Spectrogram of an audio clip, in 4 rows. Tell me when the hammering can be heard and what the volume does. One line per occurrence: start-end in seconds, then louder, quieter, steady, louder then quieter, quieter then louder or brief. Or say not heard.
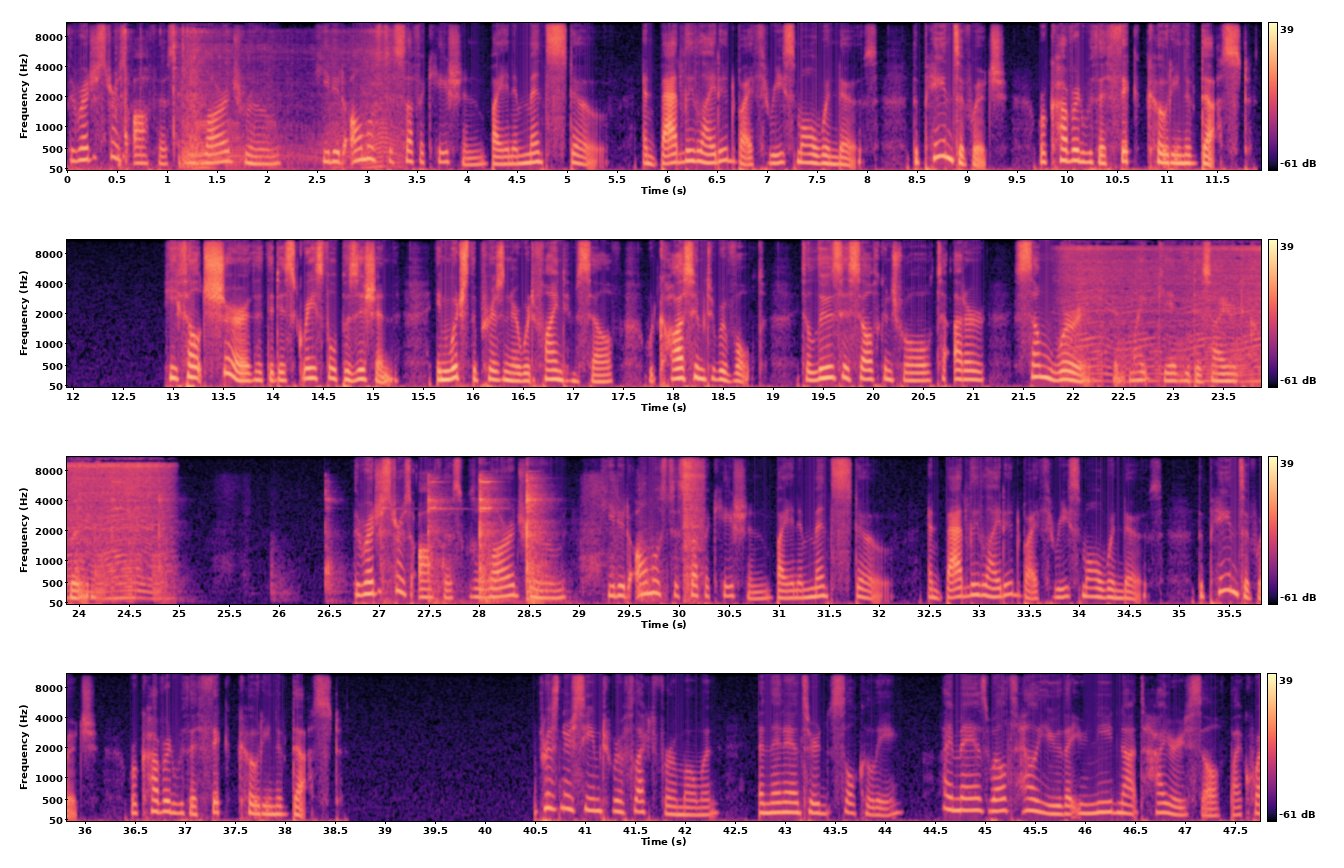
24.3-30.2 louder then quieter.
